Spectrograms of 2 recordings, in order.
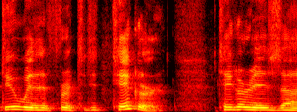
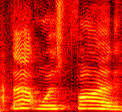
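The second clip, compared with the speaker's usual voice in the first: high, louder, slow squeal of delight; 9 semitones higher, 7 dB louder, slower than usual. Acted. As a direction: squeal with joy after the jump. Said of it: "he squealed".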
